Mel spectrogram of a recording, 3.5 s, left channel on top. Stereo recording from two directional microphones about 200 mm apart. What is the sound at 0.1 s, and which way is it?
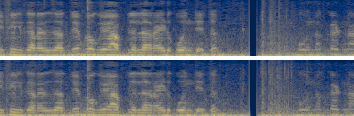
Speech, 25° left (ahead or behind).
